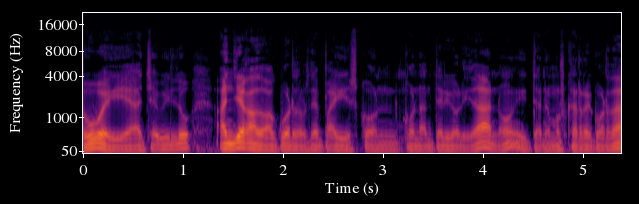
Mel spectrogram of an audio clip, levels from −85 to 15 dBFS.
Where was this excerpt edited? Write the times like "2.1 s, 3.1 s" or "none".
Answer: none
